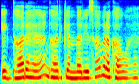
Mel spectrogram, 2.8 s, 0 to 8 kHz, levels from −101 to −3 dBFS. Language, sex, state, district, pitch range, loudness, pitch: Hindi, female, Chhattisgarh, Raipur, 230-255 Hz, -13 LUFS, 240 Hz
